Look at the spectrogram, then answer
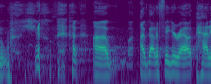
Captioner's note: chuckles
